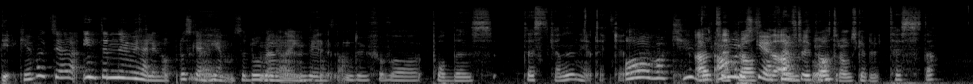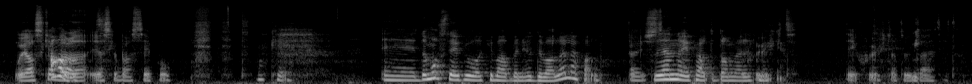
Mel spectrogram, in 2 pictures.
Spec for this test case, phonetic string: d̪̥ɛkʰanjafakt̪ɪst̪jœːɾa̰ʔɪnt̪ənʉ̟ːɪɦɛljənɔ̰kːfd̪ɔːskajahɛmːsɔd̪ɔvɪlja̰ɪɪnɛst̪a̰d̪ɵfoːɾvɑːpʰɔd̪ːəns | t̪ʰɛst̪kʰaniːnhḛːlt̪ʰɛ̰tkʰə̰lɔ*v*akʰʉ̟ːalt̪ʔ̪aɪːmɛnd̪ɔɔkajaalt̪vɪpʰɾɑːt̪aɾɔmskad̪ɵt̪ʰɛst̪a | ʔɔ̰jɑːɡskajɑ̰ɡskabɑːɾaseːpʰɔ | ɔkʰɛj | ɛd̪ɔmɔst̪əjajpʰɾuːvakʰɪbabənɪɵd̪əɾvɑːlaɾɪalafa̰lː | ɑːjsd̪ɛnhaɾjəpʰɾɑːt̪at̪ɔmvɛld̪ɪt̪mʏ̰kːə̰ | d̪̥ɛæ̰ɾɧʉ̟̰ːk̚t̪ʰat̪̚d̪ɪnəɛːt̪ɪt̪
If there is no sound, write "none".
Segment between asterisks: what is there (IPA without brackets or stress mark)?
v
